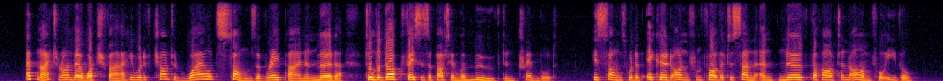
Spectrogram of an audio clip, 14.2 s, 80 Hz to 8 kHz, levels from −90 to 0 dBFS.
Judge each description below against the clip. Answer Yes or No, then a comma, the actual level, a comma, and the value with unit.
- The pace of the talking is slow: No, average, 185 wpm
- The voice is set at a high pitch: Yes, high, 220 Hz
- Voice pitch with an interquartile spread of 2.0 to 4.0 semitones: Yes, average, 2.9 semitones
